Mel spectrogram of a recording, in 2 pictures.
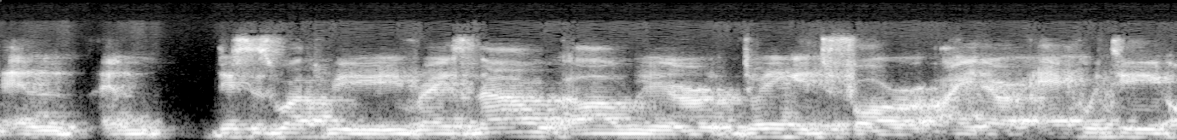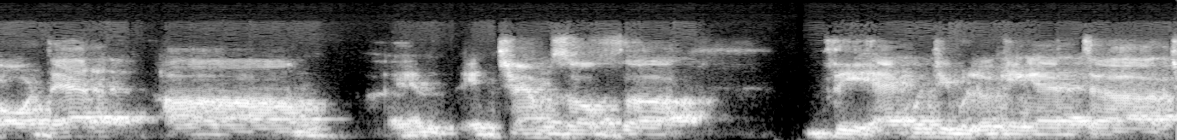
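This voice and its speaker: A man with an Israeli accent, a startup founder pitching to investors, hesitant with many fillers and restarts. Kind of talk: investor pitch over a call. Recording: echoey, dull lo-fi audio.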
